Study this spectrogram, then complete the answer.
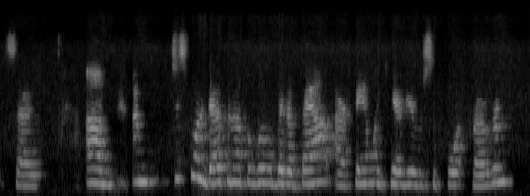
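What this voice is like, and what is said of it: Southern American accent. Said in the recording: “my Southern accent that people often stop and go, where are you from?”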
